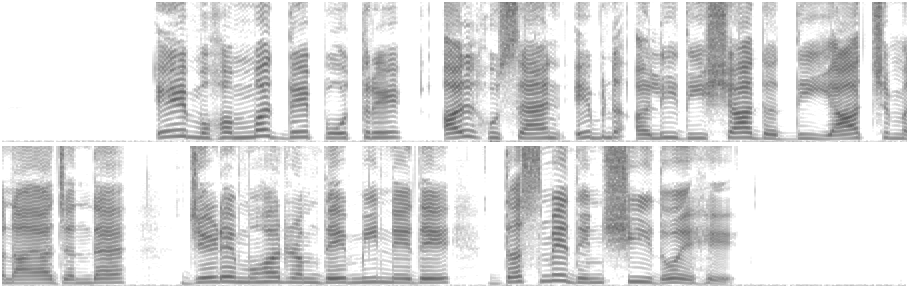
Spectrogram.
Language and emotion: Dogri, neutral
